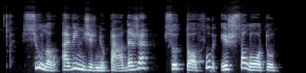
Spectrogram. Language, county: Lithuanian, Šiauliai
